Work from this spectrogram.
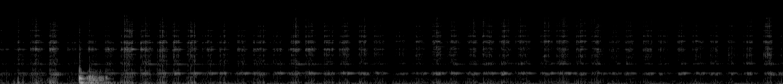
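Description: Long teal nails scratch a hollow, empty, silver wire-mesh cylindrical pen holder, producing a quick, steady series of rasping strokes with a faint metallic hum and bright buzz. A single duller thump stands out near the start, then the rhythmic scratching continues evenly to the end.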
